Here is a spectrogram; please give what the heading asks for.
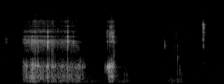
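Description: A noisy slurp of Wolf Blass wine drawn in over about half a second during a wine tasting, followed by a few short, wet mouth and swallowing sounds, with no talking.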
